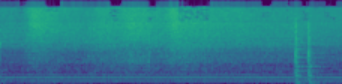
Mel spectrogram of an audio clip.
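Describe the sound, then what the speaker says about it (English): Grease sizzling in a hot frying pan before bacon goes in, a quiet steady hiss and crackle throughout, with two sharp clinks of a utensil near the end. "Sizzling."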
